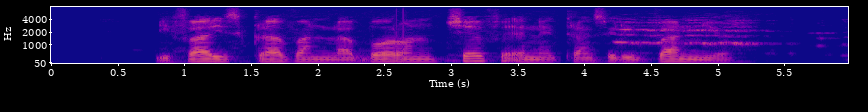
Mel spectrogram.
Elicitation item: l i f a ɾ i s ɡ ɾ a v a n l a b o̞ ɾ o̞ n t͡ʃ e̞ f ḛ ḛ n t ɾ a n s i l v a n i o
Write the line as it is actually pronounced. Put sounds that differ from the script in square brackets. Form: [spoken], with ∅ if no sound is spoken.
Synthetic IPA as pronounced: l i f a ɾ i s ɡ ɾ a v a n l a b o̞ ɾ o̞ n t͡ʃ e̞ f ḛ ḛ n t ɾ a n s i l v a n i o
